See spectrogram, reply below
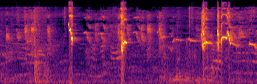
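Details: Caged oriental magpie-robin recorded on an Android phone in Banten, singing a rough, varied 'tembakan' style song meant to rouse lazy birds; sharp whistled notes and harsh bursts with pauses between phrases.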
